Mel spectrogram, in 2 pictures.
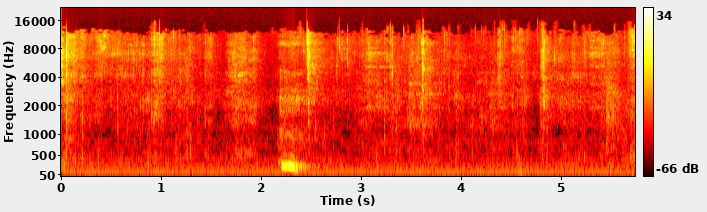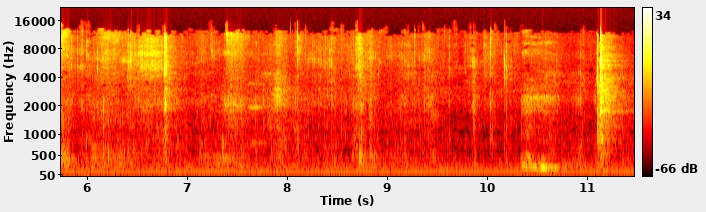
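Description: Close-up eating sounds of a seafood boil: biting and chewing corn on the cob and sausage, with small wet clicks and smacks scattered throughout. A short low vocal sound about two seconds in is the loudest moment, and a steady low hum runs underneath.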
